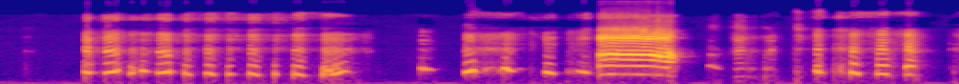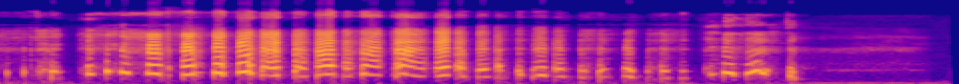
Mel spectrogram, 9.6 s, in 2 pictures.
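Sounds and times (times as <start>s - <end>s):
child laughing jokingly: 0.4s - 8.8s.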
